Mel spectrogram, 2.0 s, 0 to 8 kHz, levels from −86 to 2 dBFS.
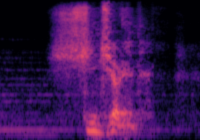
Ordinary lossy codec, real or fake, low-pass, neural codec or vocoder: Opus, 16 kbps; real; 7.2 kHz; none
